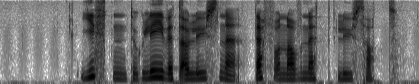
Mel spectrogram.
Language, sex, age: Norwegian, female, 25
